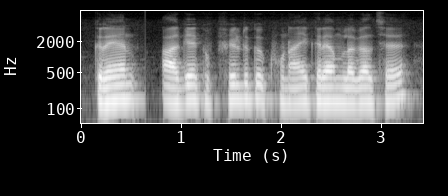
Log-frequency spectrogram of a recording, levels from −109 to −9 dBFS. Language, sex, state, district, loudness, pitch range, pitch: Hindi, male, Bihar, Begusarai, -18 LUFS, 130-145 Hz, 140 Hz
